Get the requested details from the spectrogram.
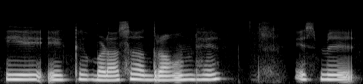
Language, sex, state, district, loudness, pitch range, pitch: Hindi, female, Bihar, Patna, -15 LUFS, 215-230 Hz, 225 Hz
